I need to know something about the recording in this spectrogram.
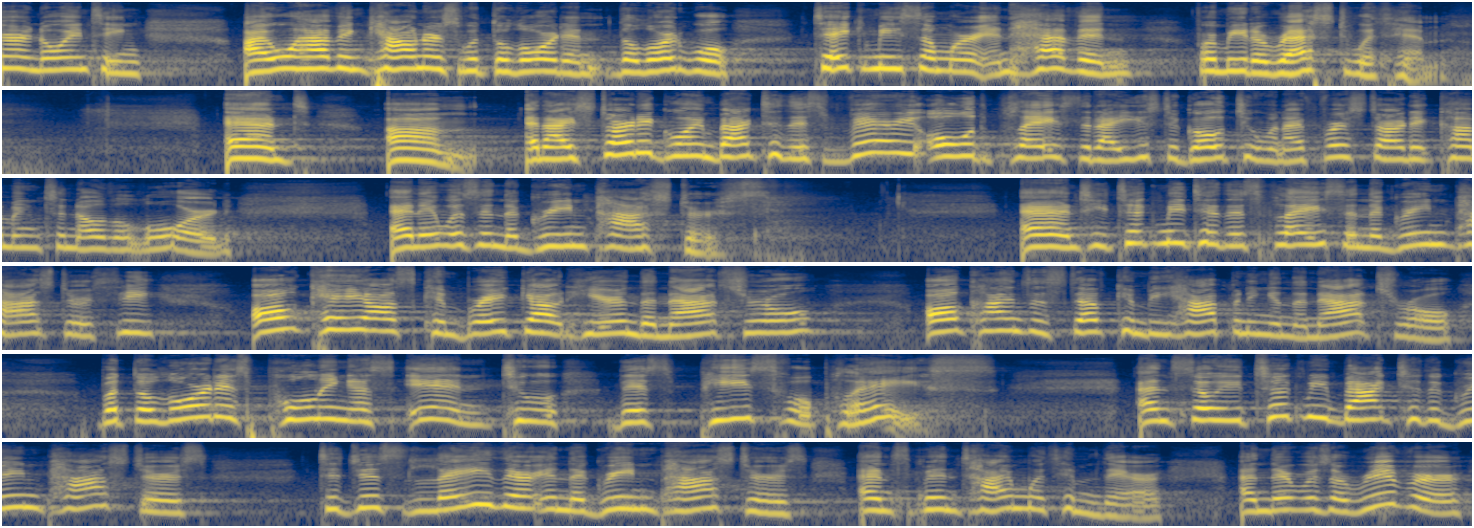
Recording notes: recorded live at the Emerging Streams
